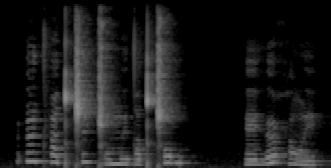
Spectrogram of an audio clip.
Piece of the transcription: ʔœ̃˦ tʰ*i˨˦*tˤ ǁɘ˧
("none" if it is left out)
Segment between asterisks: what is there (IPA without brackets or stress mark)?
i˧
